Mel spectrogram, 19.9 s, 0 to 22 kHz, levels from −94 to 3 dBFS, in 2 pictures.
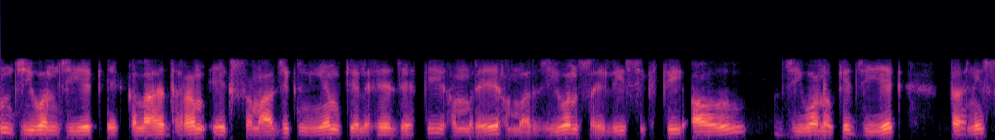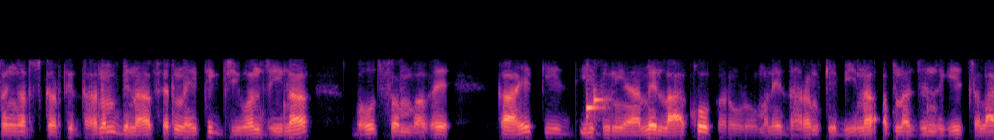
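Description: G.729 codec damage runs throughout. The speech is rebuilt from sparse pulses and sounds rough and synthetic, confined to 300 Hz to 3.5 kHz, which fits an 8 kbit/s G.729A stream.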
